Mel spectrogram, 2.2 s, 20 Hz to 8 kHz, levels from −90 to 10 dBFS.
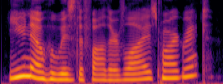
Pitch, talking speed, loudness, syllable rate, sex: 230 Hz, 240 wpm, -15 LUFS, 6.1 syllables/s, female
